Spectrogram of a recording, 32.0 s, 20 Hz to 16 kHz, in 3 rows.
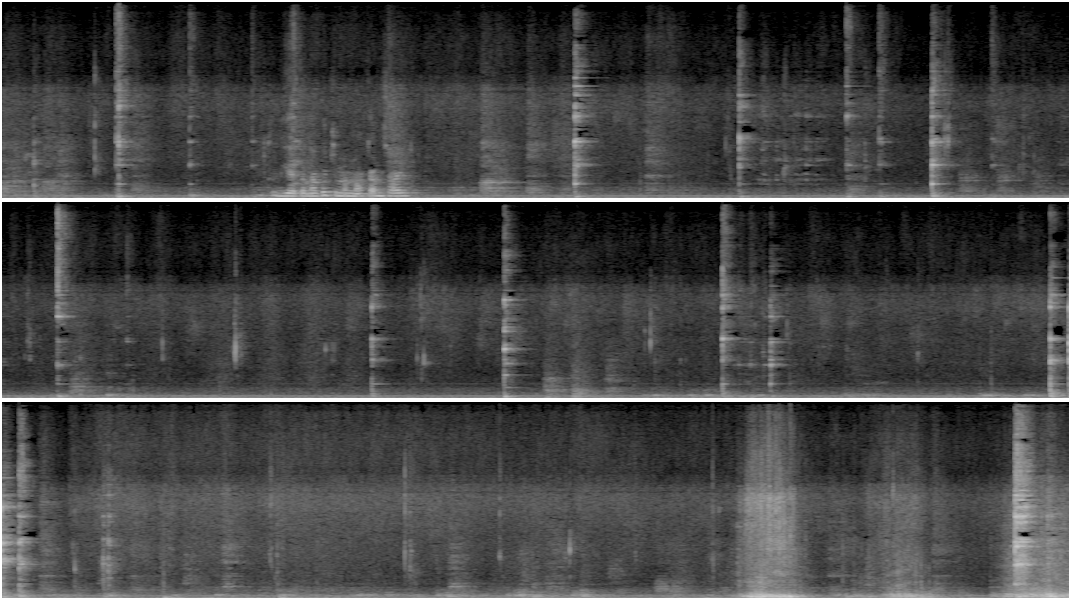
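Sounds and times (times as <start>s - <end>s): cutlery clinking on a plate: 0.2s - 3.0s, 4.8s - 10.5s, 17.7s - 18.6s, 21.1s - 23.8s, 31.3s - 32.0s.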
